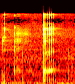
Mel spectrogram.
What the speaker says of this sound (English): I can burp whenever I want to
